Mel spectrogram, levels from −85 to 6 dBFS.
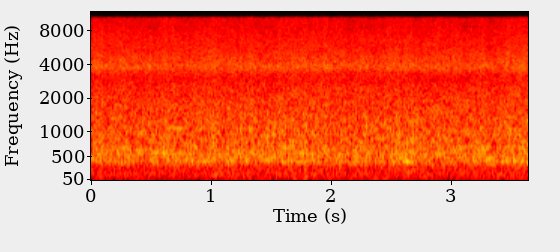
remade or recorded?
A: recorded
